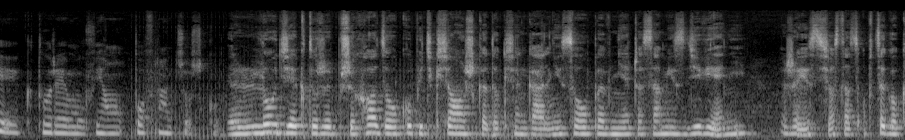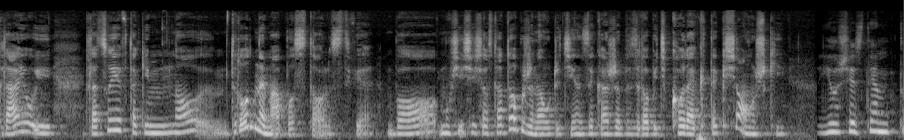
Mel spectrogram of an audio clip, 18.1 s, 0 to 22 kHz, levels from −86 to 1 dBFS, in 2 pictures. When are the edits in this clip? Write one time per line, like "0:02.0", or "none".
0:12.9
